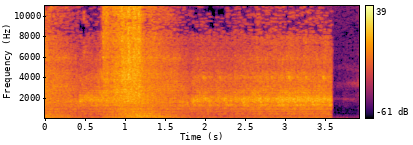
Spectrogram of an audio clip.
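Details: 1993 IDI diesel truck, stock injection pump before turning up fuel: fires up and settles into an even, steady idle clatter with no stumble or miss; normal start and idle.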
